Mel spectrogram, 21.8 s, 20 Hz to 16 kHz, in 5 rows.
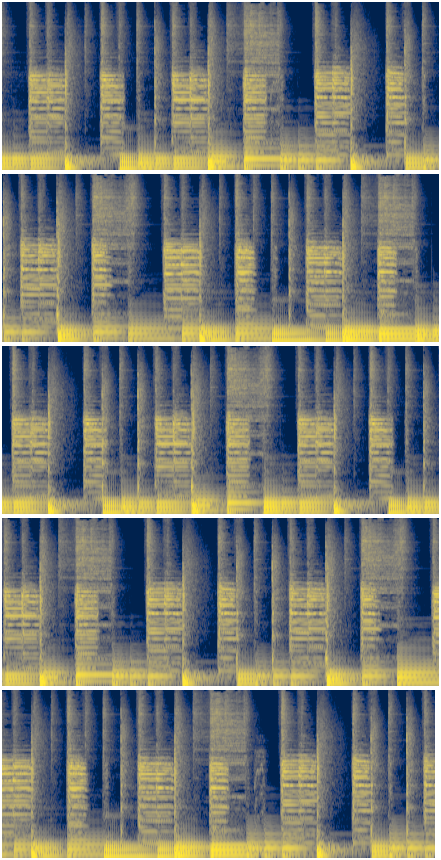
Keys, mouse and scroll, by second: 3.2 ctrl+click, 6.0 ctrl+click, 7.5 ctrl+d, 10.0 click, 12.1-14.0 drag, 15.9 ctrl+d, 17.8-20.7 drag.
